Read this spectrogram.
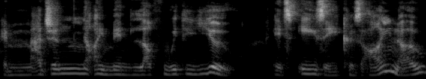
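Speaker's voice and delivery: slow, menacing, creepy, threatening delivery. Demonstrating how a pop lyric sounds, in a threatening voice. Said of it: "say it in a threatening voice".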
